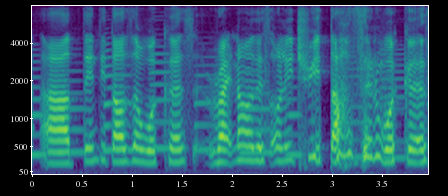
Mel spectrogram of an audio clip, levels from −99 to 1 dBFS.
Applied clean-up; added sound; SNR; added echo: none; Wind instrument, woodwind instrument; 20 dB; none.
